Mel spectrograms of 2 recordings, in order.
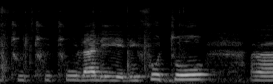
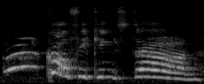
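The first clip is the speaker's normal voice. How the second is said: excited; 7 semitones higher, slower than usual. Real, not acted. Delighted recognition.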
